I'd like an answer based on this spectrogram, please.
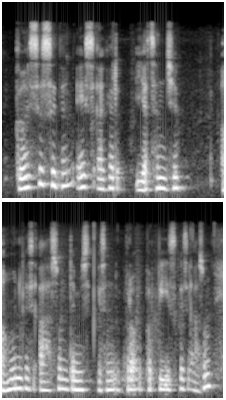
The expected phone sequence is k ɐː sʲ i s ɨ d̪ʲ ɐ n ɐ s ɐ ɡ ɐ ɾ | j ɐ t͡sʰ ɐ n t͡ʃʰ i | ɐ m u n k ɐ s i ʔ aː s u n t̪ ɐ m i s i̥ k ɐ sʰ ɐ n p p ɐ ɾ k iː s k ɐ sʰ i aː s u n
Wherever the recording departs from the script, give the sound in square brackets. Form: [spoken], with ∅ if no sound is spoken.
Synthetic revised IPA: k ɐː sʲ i s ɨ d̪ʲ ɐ n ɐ s ɐ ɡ ɐ ɾ | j ɐ t͡sʰ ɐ n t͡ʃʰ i | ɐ m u n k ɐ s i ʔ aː s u n t̪ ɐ m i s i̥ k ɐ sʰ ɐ n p p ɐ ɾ [p] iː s k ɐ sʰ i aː s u n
